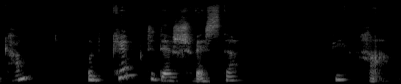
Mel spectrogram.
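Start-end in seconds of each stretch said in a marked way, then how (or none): 3.3-3.9 whisper. A narrator's reading. Storyteller hushes a detail.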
